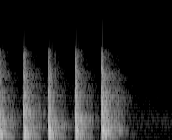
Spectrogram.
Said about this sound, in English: When one of the neighbors said they heard her banging on the door and yelling, "Open up the door." Banging on the door,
